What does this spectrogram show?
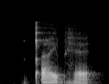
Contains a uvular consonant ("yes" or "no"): yes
